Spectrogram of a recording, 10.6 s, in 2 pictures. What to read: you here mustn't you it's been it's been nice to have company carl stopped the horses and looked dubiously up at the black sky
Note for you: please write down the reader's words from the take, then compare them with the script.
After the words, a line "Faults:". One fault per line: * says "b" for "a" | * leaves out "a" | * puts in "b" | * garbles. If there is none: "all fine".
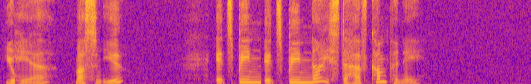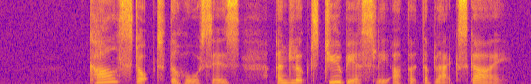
you here mustn't you it's been it's been nice to have company carl stopped the horses and looked dubiously up at the black sky
Faults:
all fine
